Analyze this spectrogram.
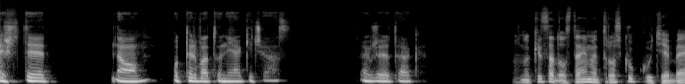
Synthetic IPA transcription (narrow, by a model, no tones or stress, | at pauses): ɛʃcɛ | nɔpɔt̪r̩ʋat̪ɔɲɛakit͡ʃas | t̪aɡʒɛt̪ak | mɔʒnɔkɛcsad̪ɔst̪aɲɛmɛt̪ɾɔʃkukucɛbɛ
